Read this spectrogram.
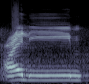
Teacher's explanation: میم کے اوپر 2 پیش کی تنوین ہے، آگے آیت کا وقف ہے، وقف کرنے کی صورت میں میم کو ساکن کر دیں گے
